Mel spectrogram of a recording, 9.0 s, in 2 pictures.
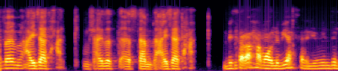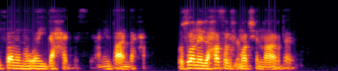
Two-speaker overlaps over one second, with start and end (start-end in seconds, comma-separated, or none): none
